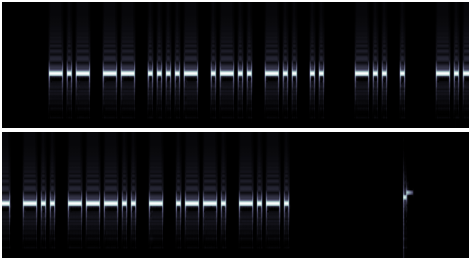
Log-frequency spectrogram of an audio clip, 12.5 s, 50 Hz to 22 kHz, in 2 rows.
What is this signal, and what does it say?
Morse code, heard as a keyed tone, about 20 wpm, 700 Hz. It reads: KM4LDI DE KD8TPC
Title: USA Callsign DE Callsign - 6 Characters - 20wpm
